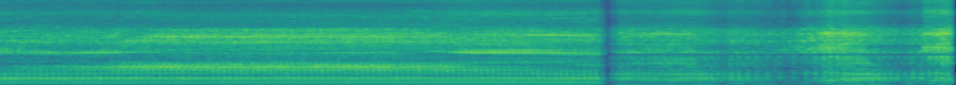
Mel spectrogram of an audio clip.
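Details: Komatsu engine losing compression: long steady cranking about three and a half beats a second, then it catches weakly and surges unevenly; hard starting.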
